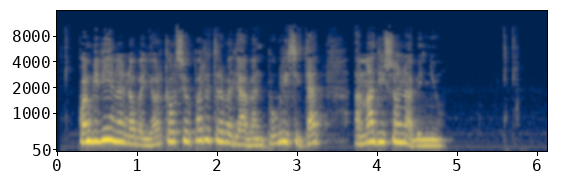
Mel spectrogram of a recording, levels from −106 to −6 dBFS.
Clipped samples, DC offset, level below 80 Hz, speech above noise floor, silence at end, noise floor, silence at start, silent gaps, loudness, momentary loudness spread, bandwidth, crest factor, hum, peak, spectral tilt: under 0.1%; under 0.1%; -66 dBFS; 56 dB; 1.3 s; -76 dBFS; 0.3 s; none; -21 LUFS; 15 LU; 8.4 kHz; 16 dB; none; -4 dBFS; -7 dB/octave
